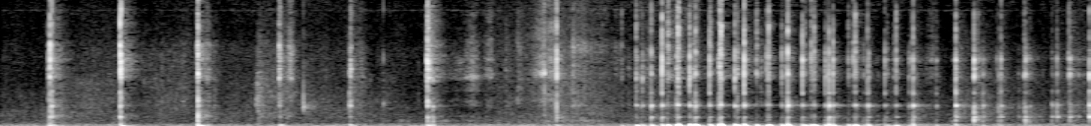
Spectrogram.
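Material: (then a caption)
Wood. A hand-sized hollow wooden cup, held in both hands, is tapped with fingernails and fingertips. Sparse, sharp, bright clicks come first, then after about four seconds the tapping turns quicker and denser, with soft hollow low thumps under short clicks that die away almost instantly.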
